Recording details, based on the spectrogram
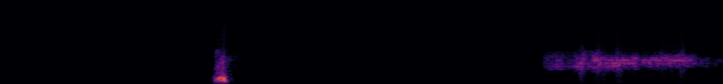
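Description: A soft tap, then one brief, harsh, hollow rush of air: normal tracheal breath sound heard over the neck.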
